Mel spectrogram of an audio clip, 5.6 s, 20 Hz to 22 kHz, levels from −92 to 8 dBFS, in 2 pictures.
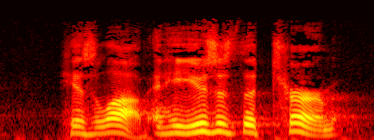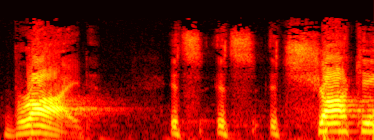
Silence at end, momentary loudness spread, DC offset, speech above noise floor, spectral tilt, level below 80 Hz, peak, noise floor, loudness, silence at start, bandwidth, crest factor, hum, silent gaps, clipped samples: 0 s; 20 LU; under 0.1%; 45 dB; -3.5 dB/octave; -50 dBFS; -2 dBFS; -61 dBFS; -15 LUFS; 0.55 s; 14 kHz; 16 dB; none; none; under 0.1%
